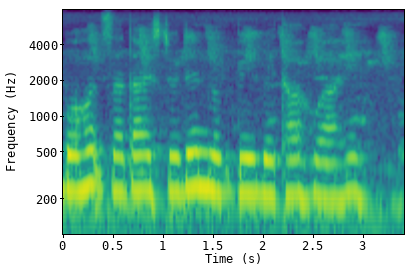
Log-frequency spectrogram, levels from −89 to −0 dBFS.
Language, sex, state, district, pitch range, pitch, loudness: Hindi, female, Arunachal Pradesh, Lower Dibang Valley, 210-230 Hz, 225 Hz, -14 LUFS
